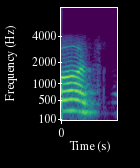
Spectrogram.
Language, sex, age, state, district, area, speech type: Kashmiri, female, 18-30, Jammu and Kashmir, Ganderbal, rural, conversation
